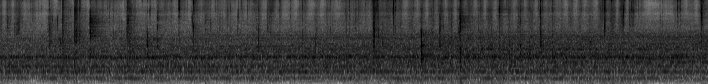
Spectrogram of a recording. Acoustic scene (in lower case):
restroom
